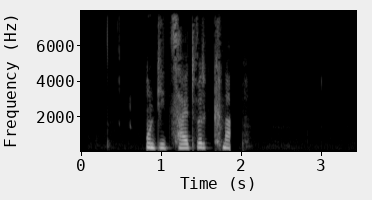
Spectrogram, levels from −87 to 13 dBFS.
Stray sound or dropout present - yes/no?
yes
